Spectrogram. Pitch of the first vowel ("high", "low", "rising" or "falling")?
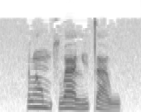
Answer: falling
